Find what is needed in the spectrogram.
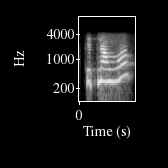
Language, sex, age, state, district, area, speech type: Urdu, female, 18-30, Uttar Pradesh, Balrampur, rural, conversation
